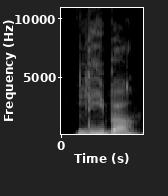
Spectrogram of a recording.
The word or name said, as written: lieber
